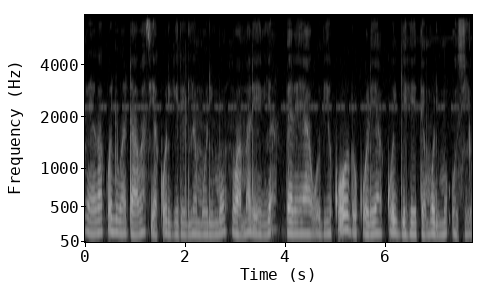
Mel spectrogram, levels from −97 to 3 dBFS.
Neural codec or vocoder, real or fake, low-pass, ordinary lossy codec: none; real; 7.2 kHz; none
